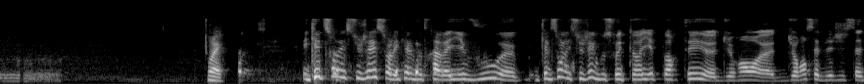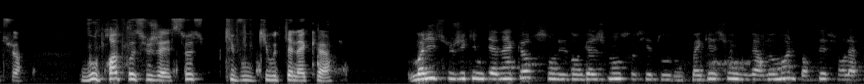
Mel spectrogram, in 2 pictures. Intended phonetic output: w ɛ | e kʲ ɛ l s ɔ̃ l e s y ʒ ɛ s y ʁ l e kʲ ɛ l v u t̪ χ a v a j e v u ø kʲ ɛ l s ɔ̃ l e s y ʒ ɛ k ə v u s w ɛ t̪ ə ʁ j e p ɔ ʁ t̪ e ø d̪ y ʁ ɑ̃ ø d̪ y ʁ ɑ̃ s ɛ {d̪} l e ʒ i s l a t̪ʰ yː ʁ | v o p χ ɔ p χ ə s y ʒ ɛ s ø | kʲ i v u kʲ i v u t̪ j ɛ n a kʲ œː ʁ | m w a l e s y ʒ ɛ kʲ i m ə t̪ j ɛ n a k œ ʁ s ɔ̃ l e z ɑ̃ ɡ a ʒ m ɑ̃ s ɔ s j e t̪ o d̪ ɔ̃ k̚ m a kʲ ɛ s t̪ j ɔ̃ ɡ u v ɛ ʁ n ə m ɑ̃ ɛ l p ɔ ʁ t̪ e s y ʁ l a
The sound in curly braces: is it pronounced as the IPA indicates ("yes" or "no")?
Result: no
